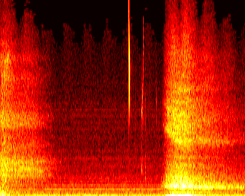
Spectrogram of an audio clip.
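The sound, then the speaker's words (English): A deep breath drawn in through the nose and let out through the mouth: a faint airy inhale, a quiet held pause, then a louder, forceful exhale that tails off, with no talk. “You got to take in a deep breath through your nose, hold it for a few seconds, and breathe out through your mouth. Let's try it real quick.”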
